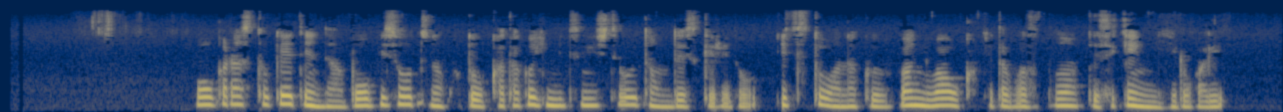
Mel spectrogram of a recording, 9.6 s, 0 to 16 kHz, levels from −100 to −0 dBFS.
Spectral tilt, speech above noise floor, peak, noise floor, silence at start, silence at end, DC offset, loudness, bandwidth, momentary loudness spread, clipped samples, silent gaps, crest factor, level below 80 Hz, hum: -5.5 dB/octave; 42 dB; -10 dBFS; -69 dBFS; 0.75 s; 0.45 s; under 0.1%; -27 LUFS; 11.5 kHz; 8 LU; under 0.1%; none; 16 dB; -74 dBFS; none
